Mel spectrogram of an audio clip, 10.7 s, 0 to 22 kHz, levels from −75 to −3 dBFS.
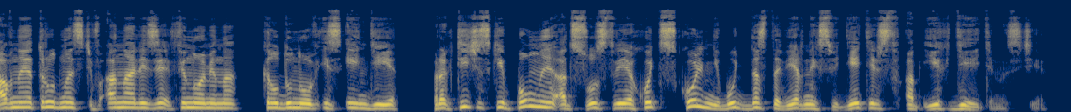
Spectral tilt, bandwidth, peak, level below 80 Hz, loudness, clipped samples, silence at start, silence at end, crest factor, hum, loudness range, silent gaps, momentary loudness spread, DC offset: -4.5 dB/octave; 15.5 kHz; 0 dBFS; -58 dBFS; -16 LUFS; under 0.1%; 0 s; 0.4 s; 16 dB; none; 2 LU; 2.51-2.57 s, 3.99-4.32 s; 7 LU; under 0.1%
